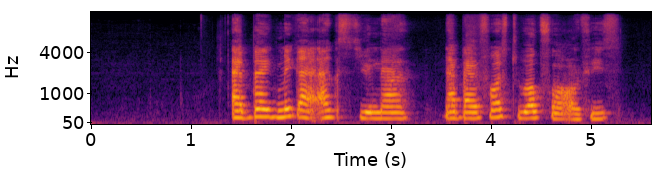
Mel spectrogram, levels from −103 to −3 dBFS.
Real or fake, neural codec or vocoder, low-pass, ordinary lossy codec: fake; codec, 44.1 kHz, 3.4 kbps, Pupu-Codec; 14.4 kHz; none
